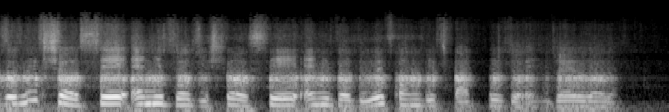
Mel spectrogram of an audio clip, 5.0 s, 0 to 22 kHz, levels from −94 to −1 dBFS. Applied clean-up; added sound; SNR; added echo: neural mask model RNNoise.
